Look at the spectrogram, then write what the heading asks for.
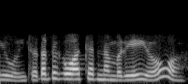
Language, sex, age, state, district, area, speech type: Nepali, female, 18-30, West Bengal, Jalpaiguri, urban, conversation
